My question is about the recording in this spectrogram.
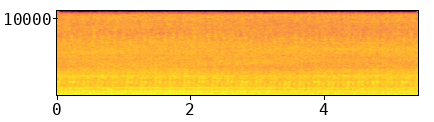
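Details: BMW E39 540i V8 idling with a busy, uneven undertone and a faint irregular knock about twice a second; strange noise, source not pinned down.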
